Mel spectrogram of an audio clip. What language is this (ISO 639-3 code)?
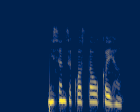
bak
